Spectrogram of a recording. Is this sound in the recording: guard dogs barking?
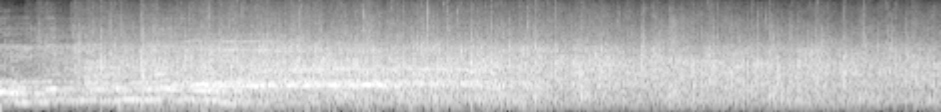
no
